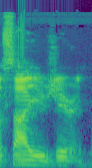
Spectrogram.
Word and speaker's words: Masai Ujiri: Oh, Masai Ujiri.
